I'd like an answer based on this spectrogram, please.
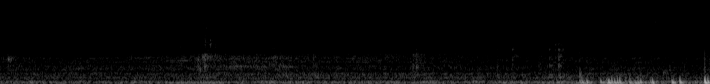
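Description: Coffee trickling from a small copper coffee pot (cezve) into a glass mug of milk over ice, the thin stream tapering to drips. A few dull low thumps come near the end.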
